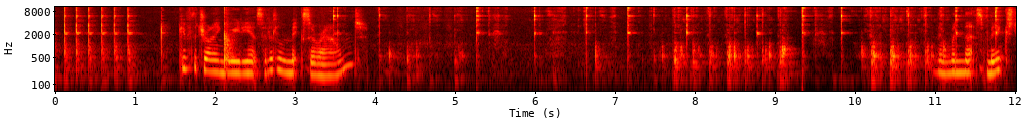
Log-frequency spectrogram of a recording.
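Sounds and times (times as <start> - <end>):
spoon clinking and scraping a mug: 3.5 - 12.0.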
